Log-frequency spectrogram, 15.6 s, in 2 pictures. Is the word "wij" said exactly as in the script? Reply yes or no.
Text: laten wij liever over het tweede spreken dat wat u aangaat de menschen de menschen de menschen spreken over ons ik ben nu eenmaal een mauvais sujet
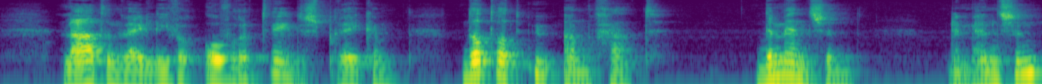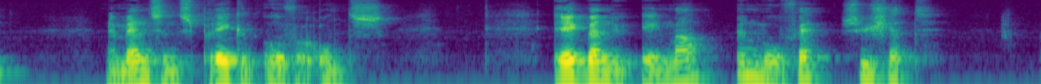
yes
